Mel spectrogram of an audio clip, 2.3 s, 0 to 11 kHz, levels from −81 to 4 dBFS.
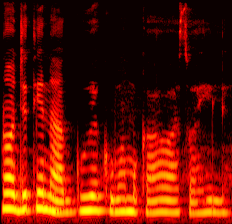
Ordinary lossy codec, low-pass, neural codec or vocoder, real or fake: none; none; none; real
